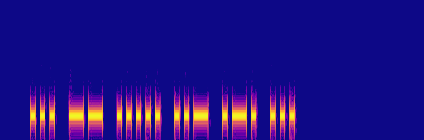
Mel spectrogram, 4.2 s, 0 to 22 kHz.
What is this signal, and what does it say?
Morse code, heard as a keyed tone, about 25 wpm, 700 Hz. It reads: SM5URS
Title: DXCC-100 Call Signs - 6 Characters - Repeated 3x - 25wpm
